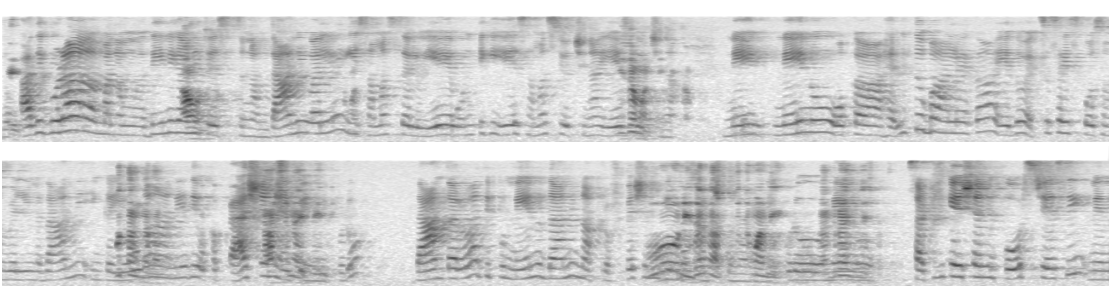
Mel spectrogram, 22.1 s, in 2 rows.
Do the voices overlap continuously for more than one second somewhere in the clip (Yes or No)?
Yes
